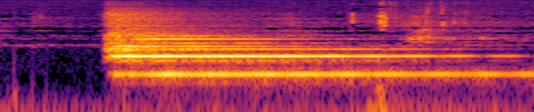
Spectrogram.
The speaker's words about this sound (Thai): สังเกตไหมเรากำลังทำความสงบอยู่พอเสียงระฆังมาจิตมันฉกไปที่ระฆังได้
